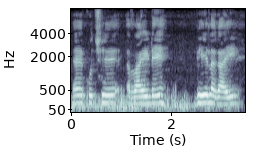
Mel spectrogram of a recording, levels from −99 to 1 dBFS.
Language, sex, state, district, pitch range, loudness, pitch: Hindi, female, Haryana, Charkhi Dadri, 155-185 Hz, -14 LUFS, 175 Hz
